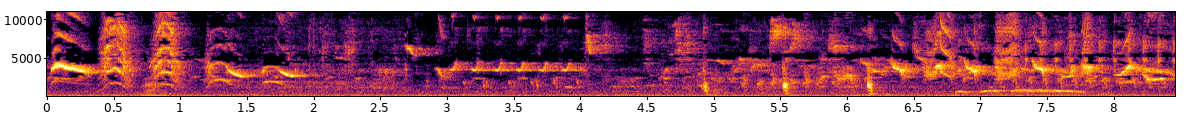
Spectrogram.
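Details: Moulting caged Chinese hwamei from Dinh Cong, Hanoi, about two seasons old, gives sharp chipping notes mixed with short whistled slurs and a few longer held tones, with quieter pauses between bursts.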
